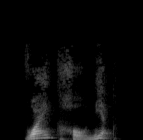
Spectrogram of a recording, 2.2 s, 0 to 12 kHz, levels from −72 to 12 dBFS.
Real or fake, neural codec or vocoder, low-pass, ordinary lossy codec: fake; codec, 24 kHz, 0.5 kbps, DualCodec; 10.8 kHz; MP3, 32 kbps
